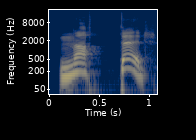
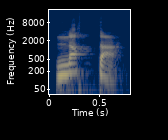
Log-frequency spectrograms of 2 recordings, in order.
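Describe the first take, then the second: First: "Natter" spelled out, hard t and a clear final r; "Natter" yazıldığı gibi söyle, sert t ve net r ile; natter as written. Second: "Natta" with a held t and a short open a; "Natta" t'de dur, sonra kısa açık a; dialect natta. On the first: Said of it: "I'm gonna pronounce it the way it's written". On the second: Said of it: "in my dialect". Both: Shown as a demonstration.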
